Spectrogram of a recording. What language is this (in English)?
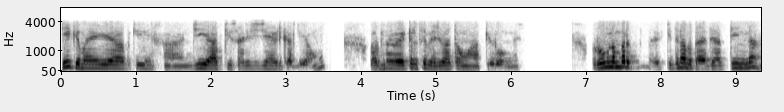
Urdu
